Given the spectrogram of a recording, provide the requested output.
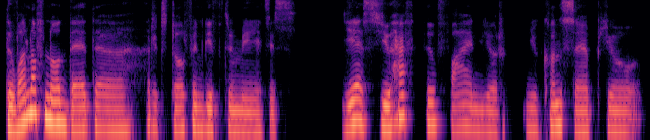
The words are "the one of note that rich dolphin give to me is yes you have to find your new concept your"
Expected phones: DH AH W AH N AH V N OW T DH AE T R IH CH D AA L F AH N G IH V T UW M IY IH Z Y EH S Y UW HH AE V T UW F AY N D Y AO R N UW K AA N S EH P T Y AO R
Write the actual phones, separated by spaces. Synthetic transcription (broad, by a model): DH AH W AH N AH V N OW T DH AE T R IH S D AA L F AH N G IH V T UW M IY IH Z Y EH S Y UW HH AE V T UW F AY N D Y AO R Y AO K AA N S EH P T Y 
